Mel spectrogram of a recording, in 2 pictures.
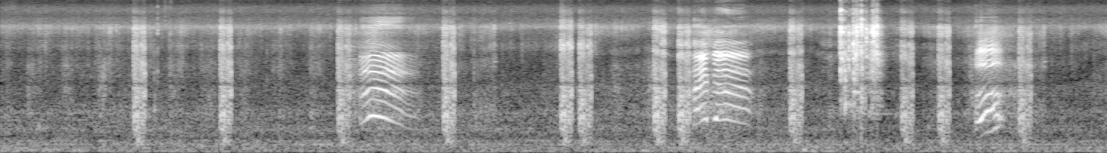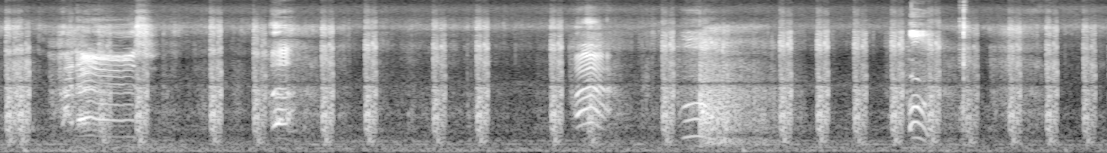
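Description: Toy guns fire in short, sharp bursts.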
